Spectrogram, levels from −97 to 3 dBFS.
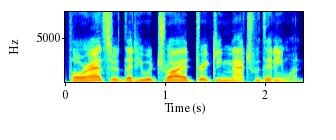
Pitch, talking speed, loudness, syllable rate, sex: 125 Hz, 300 wpm, -18 LUFS, 7.2 syllables/s, male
